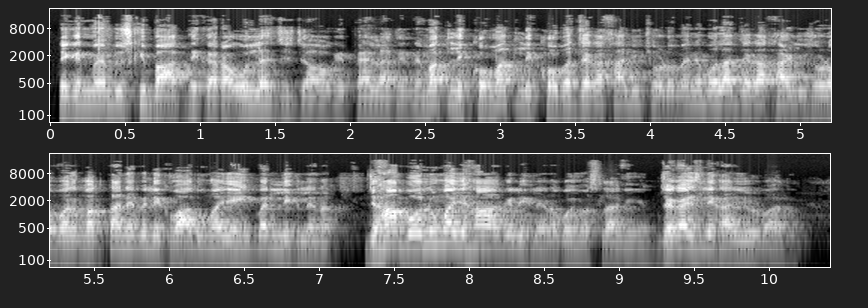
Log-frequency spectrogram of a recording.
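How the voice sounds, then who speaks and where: This accounting teacher talks fast with hardly any pauses, his fairly high voice a little mellow. He walks his students through the lesson step by step and keeps checking in with them, all in a classroom with noticeable echo.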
